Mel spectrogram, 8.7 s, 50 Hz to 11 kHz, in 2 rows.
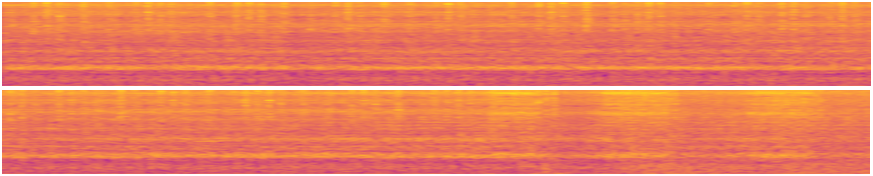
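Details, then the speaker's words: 1928 Ford Model A that sat for years, first start after a carburetor rebuild (old fuel like chocolate milk), with new fuel strainer and idle and adjusting needles set one turn out: runs just barely, uneven lumpy idle with wavering rhythm; rough idle. "now let's see if it starts it's running but just barely"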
